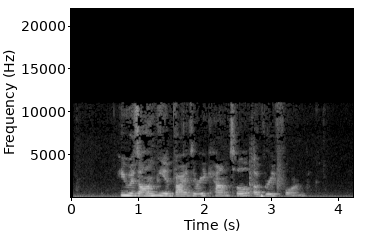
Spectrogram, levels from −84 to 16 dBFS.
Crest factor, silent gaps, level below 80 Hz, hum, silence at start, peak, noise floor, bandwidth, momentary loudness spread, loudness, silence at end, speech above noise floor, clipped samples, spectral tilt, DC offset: 16 dB; none; -40 dBFS; none; 0.75 s; -2 dBFS; -48 dBFS; 11.5 kHz; 14 LU; -15 LUFS; 0.7 s; 33 dB; under 0.1%; -6 dB/octave; under 0.1%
